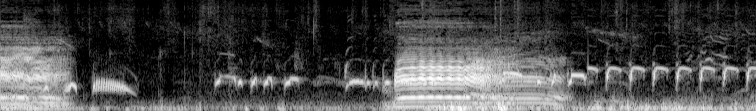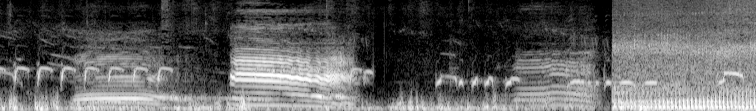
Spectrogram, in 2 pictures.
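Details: Cattle being herded along a road by a farmer in the countryside, giving loud, drawn-out harmonic moos in three bouts, with quick repeated chirping notes and a steady low rumble between them.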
